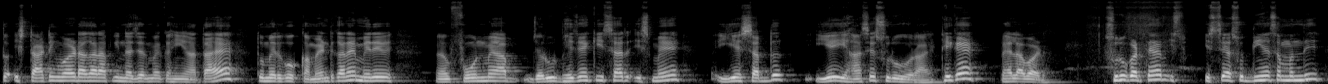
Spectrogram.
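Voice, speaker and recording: A man teaching a Hindi spelling lesson, repeating each word slowly and speaking straight to the children. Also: a little high, warm tone. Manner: repeats words slowly, often addresses children. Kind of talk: classroom lesson explaining spelling.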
